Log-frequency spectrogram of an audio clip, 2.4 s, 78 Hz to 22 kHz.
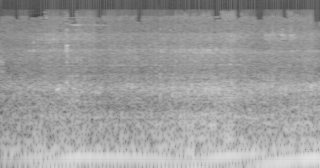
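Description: Steady low rumble of a 2008 VW Polo sedan's 1.6 engine running, with road noise, heard from inside the cabin.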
